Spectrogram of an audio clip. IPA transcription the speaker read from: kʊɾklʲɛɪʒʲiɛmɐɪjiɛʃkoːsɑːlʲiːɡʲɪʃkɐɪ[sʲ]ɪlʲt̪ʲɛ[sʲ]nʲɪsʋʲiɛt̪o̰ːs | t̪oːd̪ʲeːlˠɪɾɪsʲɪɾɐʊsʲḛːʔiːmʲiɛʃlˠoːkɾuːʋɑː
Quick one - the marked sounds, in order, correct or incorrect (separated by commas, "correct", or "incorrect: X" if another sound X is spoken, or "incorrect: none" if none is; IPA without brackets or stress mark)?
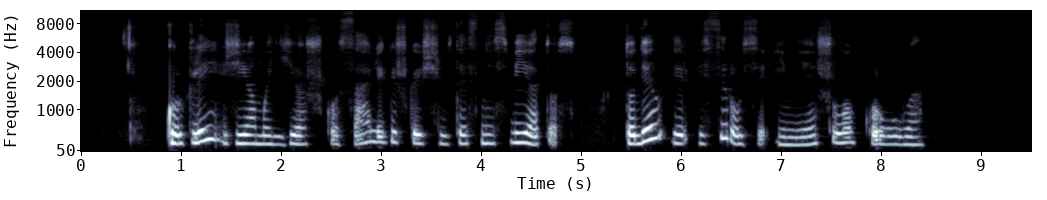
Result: incorrect: ʃʲ, correct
